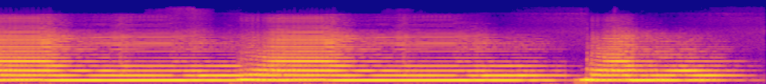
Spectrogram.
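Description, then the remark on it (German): A simulated Parasaurolophus call covering the range of tones it may have produced: a loud, sustained, brassy tone somewhere between a trombone and a foghorn, growing louder, held for several seconds with two brief breaks, no voices present. “Also so irgendwas zwischen einer Posaune und einem Nebelhorn.”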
